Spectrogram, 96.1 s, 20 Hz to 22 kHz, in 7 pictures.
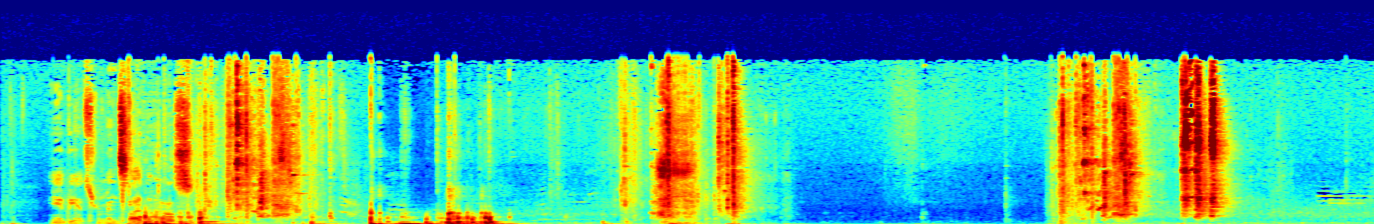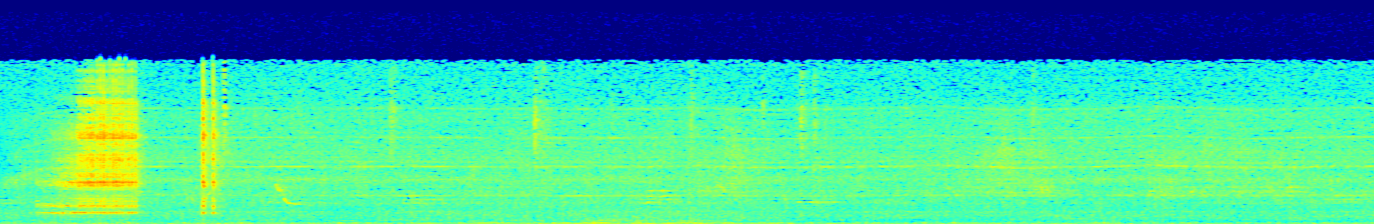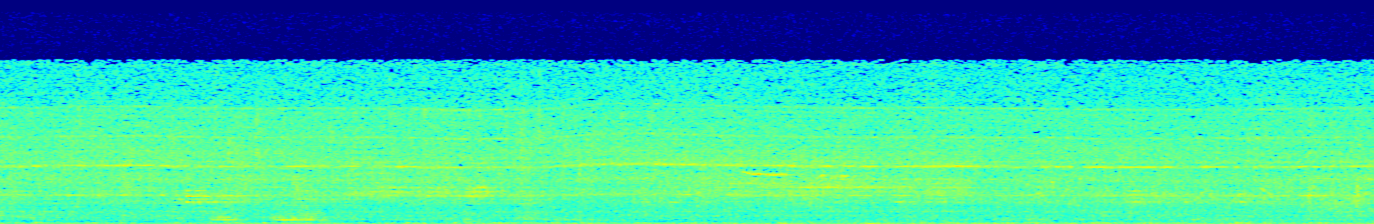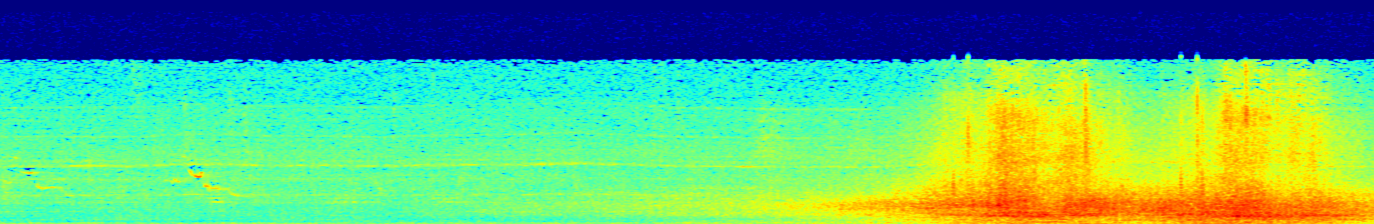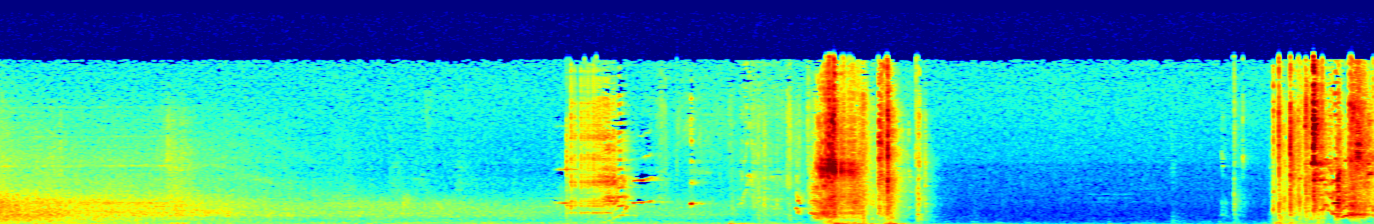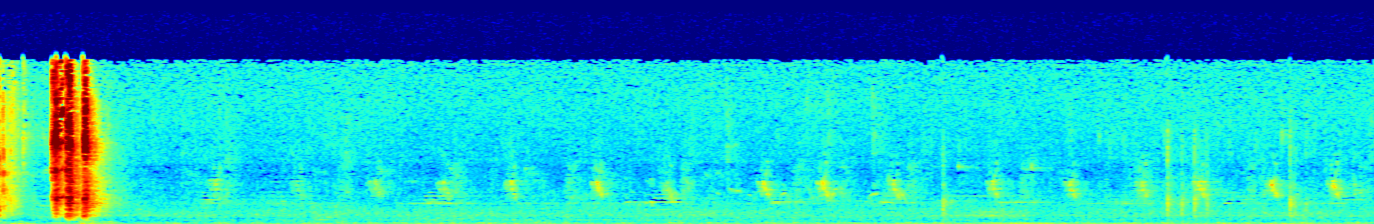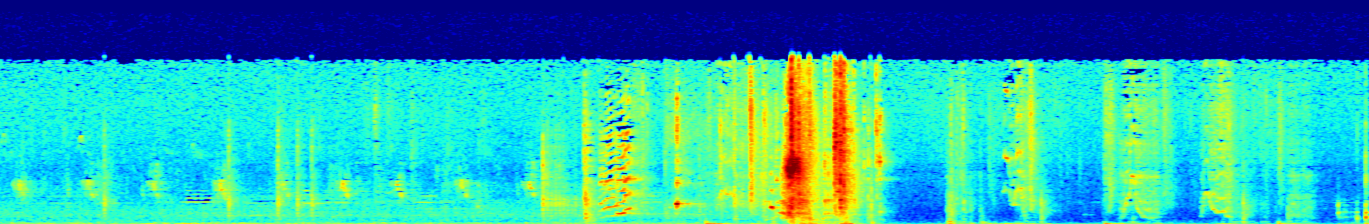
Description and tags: AAD Front Door Open Interior 1
This is one of our raw recordings no treatment. This is an M-S Stereo recording and can be decoded with a M-S Stereo Decoder.
House, Open, Creepy, Old, Close, Wood, Creak, Door, Squeak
